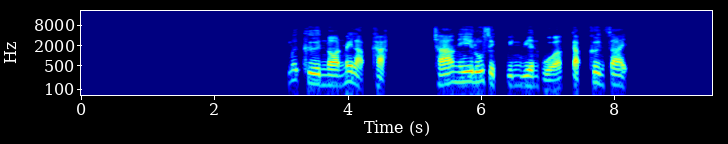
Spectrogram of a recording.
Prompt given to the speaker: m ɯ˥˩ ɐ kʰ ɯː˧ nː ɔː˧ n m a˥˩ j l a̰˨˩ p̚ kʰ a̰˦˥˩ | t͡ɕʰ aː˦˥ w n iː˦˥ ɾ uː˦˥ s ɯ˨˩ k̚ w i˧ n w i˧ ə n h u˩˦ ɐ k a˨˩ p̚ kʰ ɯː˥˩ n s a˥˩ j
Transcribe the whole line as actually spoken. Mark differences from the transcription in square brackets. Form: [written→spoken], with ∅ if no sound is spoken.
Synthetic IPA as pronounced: m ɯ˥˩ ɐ kʰ ɯː˧ nː ɔː˧ n m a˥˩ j l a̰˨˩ p̚ kʰ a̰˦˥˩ | t͡ɕʰ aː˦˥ w n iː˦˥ ɾ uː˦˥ s ɯ˨˩ k̚ w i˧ [n→ŋ] w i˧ ə n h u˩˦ ɐ k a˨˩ p̚ kʰ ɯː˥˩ n s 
